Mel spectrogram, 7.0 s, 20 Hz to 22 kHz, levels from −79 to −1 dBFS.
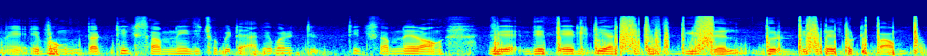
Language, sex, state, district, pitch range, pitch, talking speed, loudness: Bengali, male, West Bengal, Dakshin Dinajpur, 130-140 Hz, 135 Hz, 180 wpm, -17 LUFS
